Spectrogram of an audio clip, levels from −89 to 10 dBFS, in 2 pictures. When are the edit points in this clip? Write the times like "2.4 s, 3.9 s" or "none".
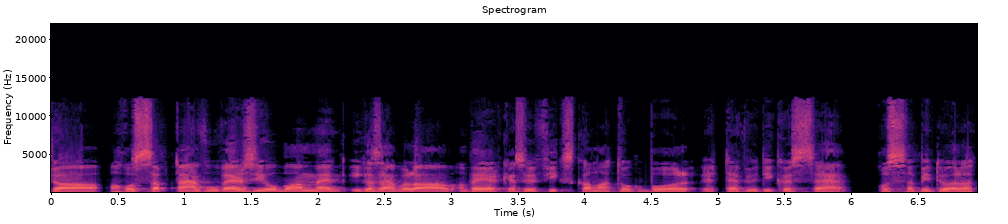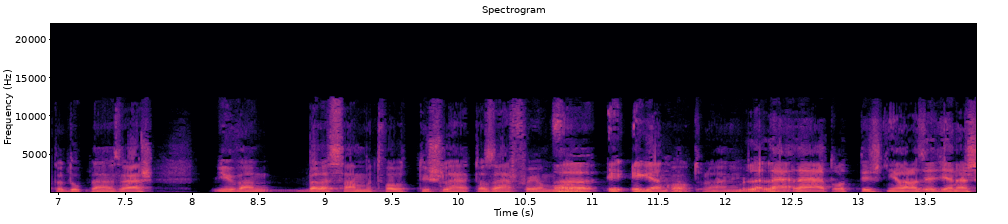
none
